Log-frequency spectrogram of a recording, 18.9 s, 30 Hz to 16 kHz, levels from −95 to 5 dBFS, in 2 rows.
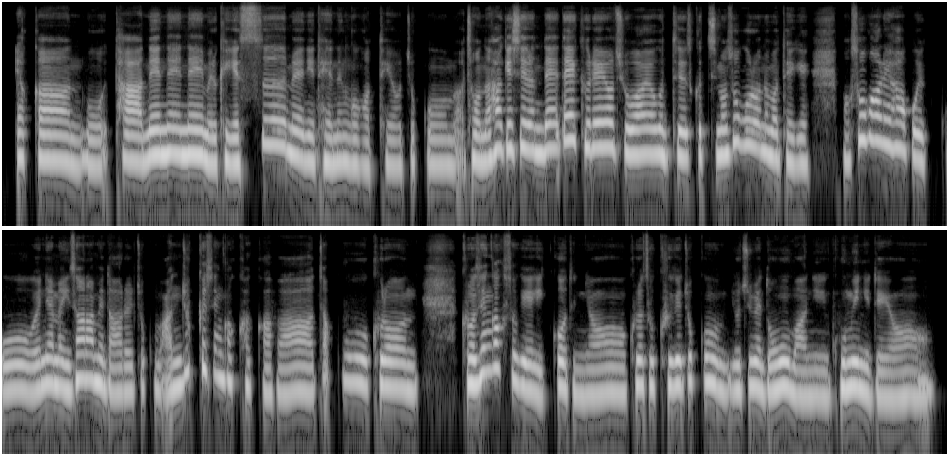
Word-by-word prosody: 약간 195 -3 0
뭐 170 -3 -3
다 190 -2 +1
"네네네." 225 +1 +5
막 195 - +4
이렇게 175 +1 -1
예스맨이 230 - 0
되는 185 0 -1
것 175 - -3
같아요, 165 +1 -7
조금. 170 -1 -6
저는 190 -1 +1
하기 260 +4 +2
싫은데 260 -1 +2
"네. 335 0 +3
그래요. 275 -2 +1
좋아요." 230 -1 +2
그티에서 215 -2 0
그치만 220 +1 0
속으로는 285 -4 0
막 205 - +2
되게 175 -3 -3 0.3
막 190 -2 -6
속앓이하고 290 - +1
있고. 185 0 -2
왜냐하면 205 +2 +2
이 185 - +2
사람이 245 0 +2
나를 175 -1 -3
쪼끔 190 0 -9
안 200 +2 +1
좋게 315 +5 -2
생각할까 225 - -5
봐 170 +1 -3
자꾸 230 -3 -3
그런 195 -3 +1 0.4
그런 220 -1 +4
생각 320 +6 +1
속에 210 - 0
있거든요. 170 0 -2
그래서 210 -1 -1
그게 205 0 0
조금 220 -4 -1
요즘에 185 +2 0
너무 185 +3 +4
많이 155 -2 -3
고민이 195 0 +3
돼요. 155 +3 -4
200 Hz, 355 characters per minute, -23 LUFS, 175-230 Hz, 0.4 s, 네네네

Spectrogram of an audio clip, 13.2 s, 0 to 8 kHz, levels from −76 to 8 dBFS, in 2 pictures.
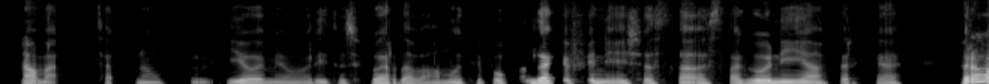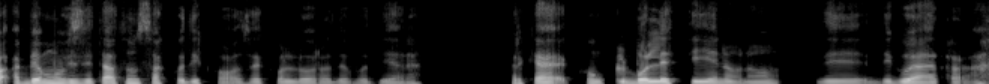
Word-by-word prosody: No, - - +1
ma, - - -8 0.3
cioè - - -15 0.2
no 130 -1 -11 0.2
mhmm, - - -17 0.2
io 140 -1 +1
e 130 - -4
mio 125 -1 -11
marito 125 +3 -11
ci - - -17
guardavamo 130 -2 -4
tipo: 135 +1 -8
"Quand'è 150 +4 +3
che - - -9
finisce 135 +1 -3
'sta 130 -1 -5
'sta 135 - -10
agonia? 140 -1 +2
Perché?" 135 0 -12 0.3
Però, 240 +6 +6
abbiamo 165 - +5
visitato 165 +1 +2
un 165 - +2
sacco 150 -3 -4
di 140 0 -2
cose 130 -2 -9
con 130 0 -6
loro 125 +1 -6
devo 130 +1 -12
dire, 130 +1 -12 0.5
perché 150 -2 +1
con 150 -1 -3
quel 150 -2 -2
bollettino, 150 -2 +5
no, 140 +2 -8 0.2
di 130 -2 -6
di 140 - -6
guerra. 135 -4 +1
140 Hz, 175 wpm, -22 LUFS, 130-150 Hz, 0.5 s, Però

